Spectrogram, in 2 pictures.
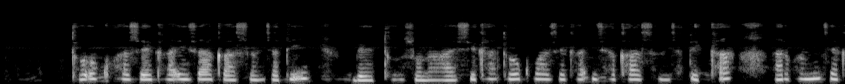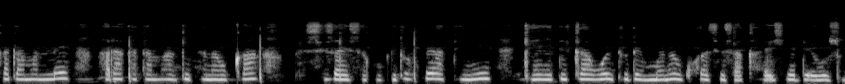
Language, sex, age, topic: Gamo, male, 18-24, government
